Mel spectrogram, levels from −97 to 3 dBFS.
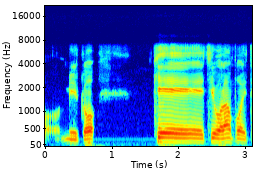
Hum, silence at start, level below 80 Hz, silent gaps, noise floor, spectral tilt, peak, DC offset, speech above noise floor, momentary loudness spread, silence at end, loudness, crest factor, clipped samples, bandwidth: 50 Hz at -55 dBFS; 0 s; -48 dBFS; none; -55 dBFS; -5 dB/octave; -4 dBFS; under 0.1%; 39 dB; 15 LU; 0 s; -16 LUFS; 14 dB; under 0.1%; 7.4 kHz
